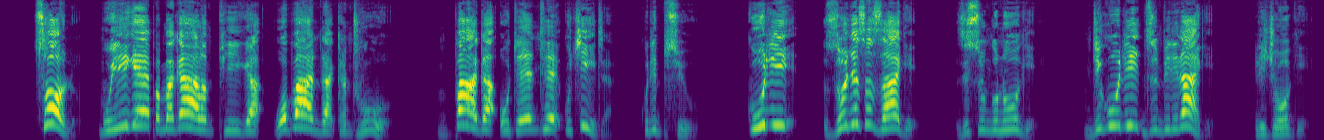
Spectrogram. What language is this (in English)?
Nyanja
